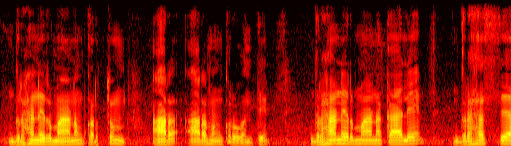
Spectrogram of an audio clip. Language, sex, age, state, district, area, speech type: Sanskrit, male, 18-30, Karnataka, Bagalkot, rural, spontaneous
